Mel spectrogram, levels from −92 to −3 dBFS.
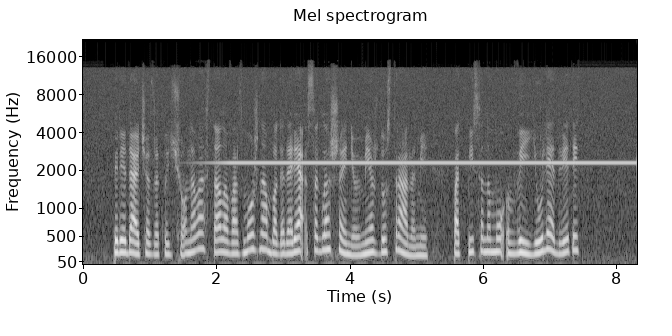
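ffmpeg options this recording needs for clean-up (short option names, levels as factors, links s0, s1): -af "adeclick=t=4,bandreject=f=2300:w=30,afwtdn=0.01"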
